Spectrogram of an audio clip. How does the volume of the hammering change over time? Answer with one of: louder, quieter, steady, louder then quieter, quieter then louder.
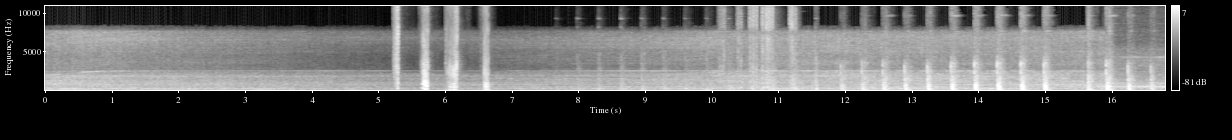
louder.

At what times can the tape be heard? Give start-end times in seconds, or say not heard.
5.2-6.7, 10.1-11.3.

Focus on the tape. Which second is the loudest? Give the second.
6 s.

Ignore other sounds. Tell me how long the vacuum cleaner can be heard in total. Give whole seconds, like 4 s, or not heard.
17 s.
